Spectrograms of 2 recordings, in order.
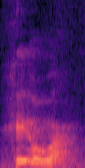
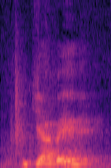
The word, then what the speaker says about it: Jehová: Y utilizando el nombre Edonai, que significa el Señor, tomaron las vocales E, O, A y las intercalaron entre el tetragrama JHWH. Y así ellos lo comenzaron a pronunciar Jehová. Pero no importa que digamos Yahvé o que digamos Jehová.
